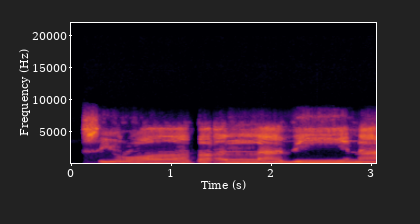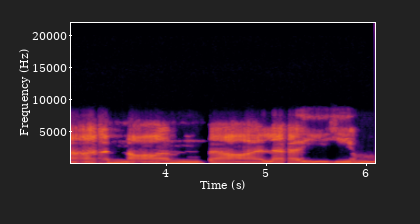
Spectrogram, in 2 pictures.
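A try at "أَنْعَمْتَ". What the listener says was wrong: Hati-hati di nun, nun dan mim ini dialirkan ya. An'amta, an'amta, eh dialirkan. Nun dan mimnya ini dialirkan. Jangan ada tawalut ya. An'amta, jangan seperti itu ya. Tapi an'amta.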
